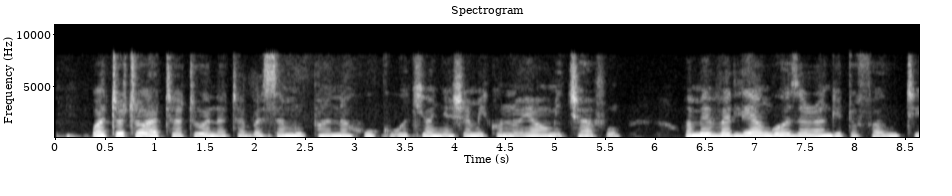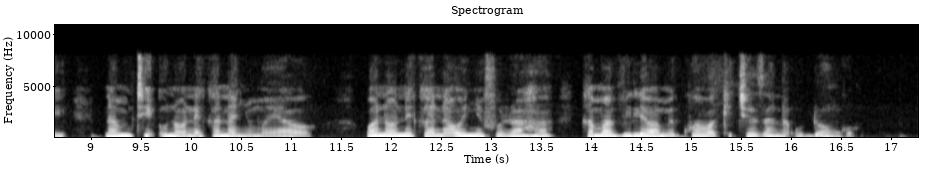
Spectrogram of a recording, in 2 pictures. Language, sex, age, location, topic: Swahili, female, 18-24, Kisumu, health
